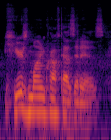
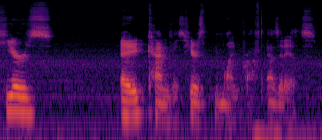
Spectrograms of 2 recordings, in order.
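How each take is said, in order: First: Said in the usual way. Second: Watery throat. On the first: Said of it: "clears throat". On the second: Real, not acted. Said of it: "I've drank too much water".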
